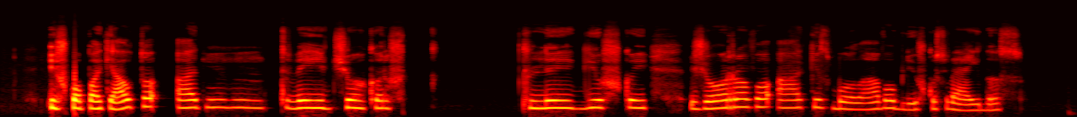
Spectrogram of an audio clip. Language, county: Lithuanian, Klaipėda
